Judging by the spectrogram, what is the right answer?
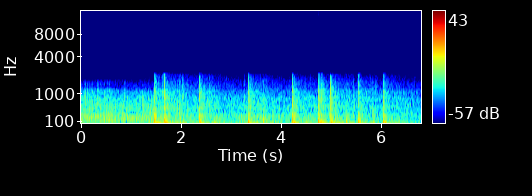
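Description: Aerial firework shells bursting: a quick, irregular string of about ten sharp bangs beginning about a second and a half in, over a steady background noise.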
